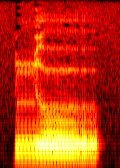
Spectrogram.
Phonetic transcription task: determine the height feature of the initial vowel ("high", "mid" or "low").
high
